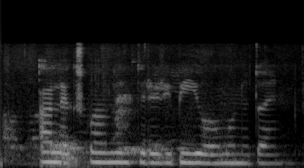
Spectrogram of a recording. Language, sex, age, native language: Icelandic, male, 12, Icelandic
